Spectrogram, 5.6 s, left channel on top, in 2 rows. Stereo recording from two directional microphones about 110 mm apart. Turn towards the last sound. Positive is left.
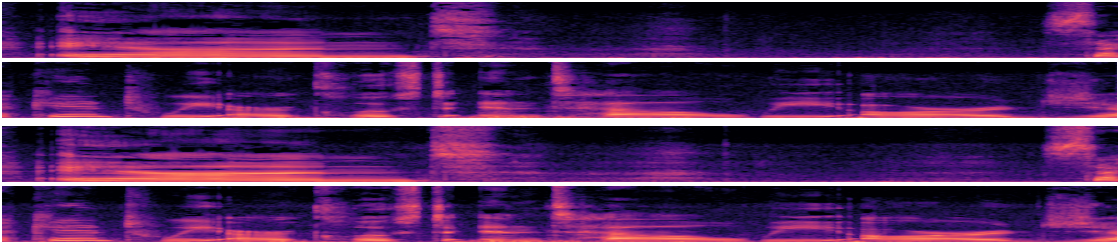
turn(degrees=25)  # may be behind; listen again after turning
